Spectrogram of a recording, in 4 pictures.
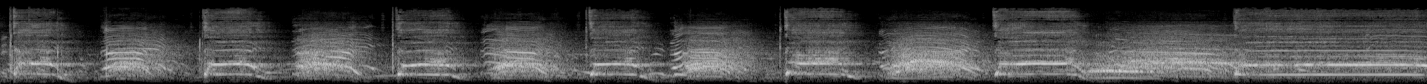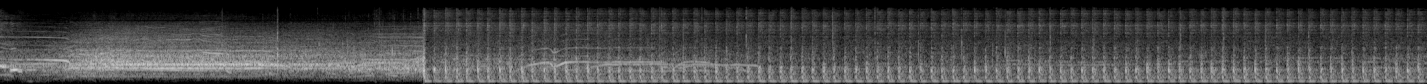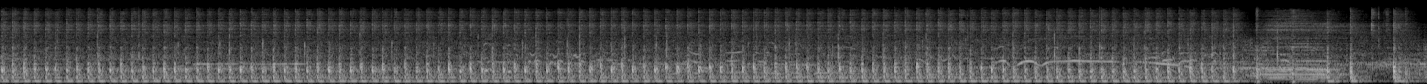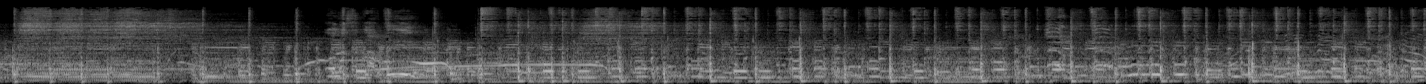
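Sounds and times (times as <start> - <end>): rock band playing: 18.5 - 57.0.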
